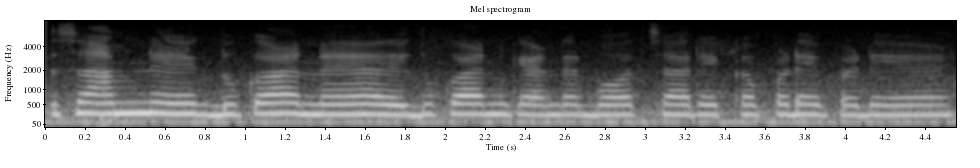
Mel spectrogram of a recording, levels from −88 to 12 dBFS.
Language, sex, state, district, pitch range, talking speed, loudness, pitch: Hindi, female, Rajasthan, Barmer, 240-260 Hz, 170 wpm, -13 LUFS, 250 Hz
